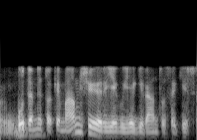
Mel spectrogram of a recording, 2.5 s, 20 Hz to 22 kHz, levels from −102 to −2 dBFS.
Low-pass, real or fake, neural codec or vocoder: 3.6 kHz; fake; codec, 24 kHz, 3.1 kbps, DualCodec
